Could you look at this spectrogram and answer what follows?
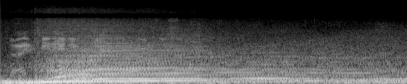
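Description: A drag race car at Hot Rod Drag Week launches hard, its engine roaring loud and close with rising harmonics as it accelerates away, engine note sweeping up then trailing off, with voices talking over it.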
